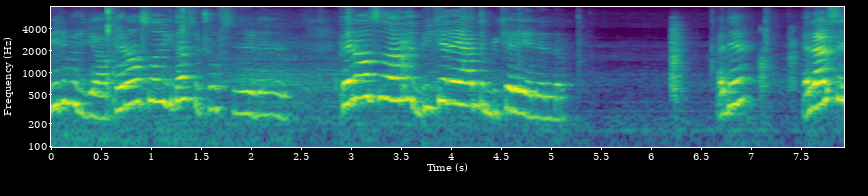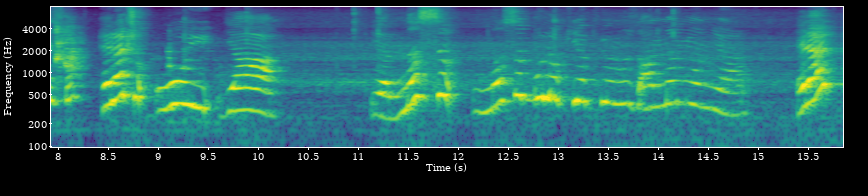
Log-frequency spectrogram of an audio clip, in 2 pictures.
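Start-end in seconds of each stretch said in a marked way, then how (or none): none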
